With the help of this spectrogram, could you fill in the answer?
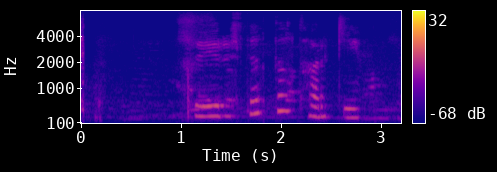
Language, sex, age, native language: Icelandic, female, 10, Icelandic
